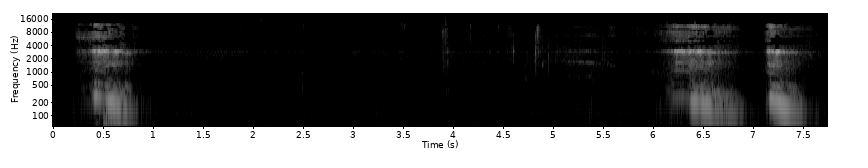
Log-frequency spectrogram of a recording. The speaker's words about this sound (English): Please forgive my hacking and coughing. Some days are just this way.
